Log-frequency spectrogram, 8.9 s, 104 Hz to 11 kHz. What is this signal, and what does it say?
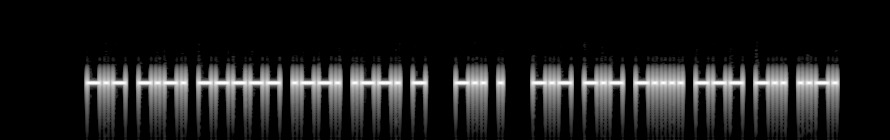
Morse code, heard as a keyed tone, about 27 wpm, 700 Hz. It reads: KC0PPT DE KK6ODF
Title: USA Callsign DE Callsign 28wpm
